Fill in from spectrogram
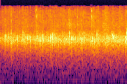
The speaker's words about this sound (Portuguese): Você pode aplaudir bem forte ao Senhor.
